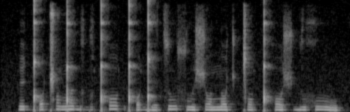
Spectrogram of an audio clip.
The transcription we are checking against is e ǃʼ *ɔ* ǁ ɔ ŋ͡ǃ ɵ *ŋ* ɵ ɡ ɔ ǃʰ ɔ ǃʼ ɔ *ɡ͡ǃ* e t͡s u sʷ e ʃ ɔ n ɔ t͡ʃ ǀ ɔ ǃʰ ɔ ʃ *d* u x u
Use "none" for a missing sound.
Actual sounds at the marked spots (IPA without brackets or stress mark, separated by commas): ɔ, ɡ, ɡ͡ǃ, d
